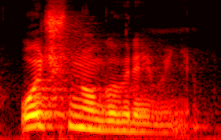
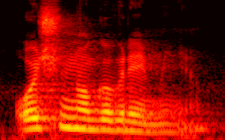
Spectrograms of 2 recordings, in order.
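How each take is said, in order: The two takes are said the same way.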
